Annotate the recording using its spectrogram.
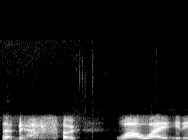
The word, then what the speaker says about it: Huawei: How do you say this? Huawei. – If I had to take a guess, Ditz, I'd say Huawei. – Oh, you've got inside info. Let's get our expert on, Trevor Long. Trev, all the way from San Jose. Good morning. – You've nailed it. Huawei it is.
